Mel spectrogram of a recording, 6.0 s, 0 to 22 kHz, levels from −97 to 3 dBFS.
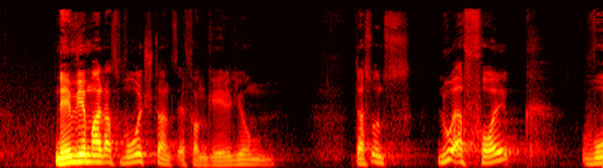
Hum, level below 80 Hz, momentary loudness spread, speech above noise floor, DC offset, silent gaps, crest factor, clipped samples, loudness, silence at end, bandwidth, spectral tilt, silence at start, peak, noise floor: none; -68 dBFS; 21 LU; 45 dB; under 0.1%; none; 20 dB; under 0.1%; -24 LUFS; 0 s; 17.5 kHz; -8 dB/octave; 0.55 s; -6 dBFS; -70 dBFS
